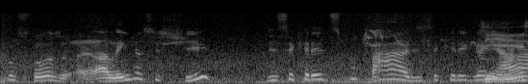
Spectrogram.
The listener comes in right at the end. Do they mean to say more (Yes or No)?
Yes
